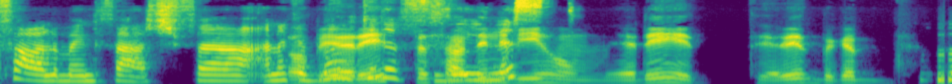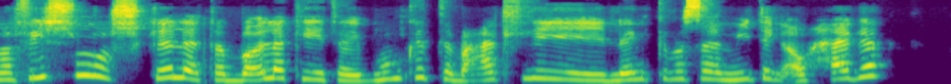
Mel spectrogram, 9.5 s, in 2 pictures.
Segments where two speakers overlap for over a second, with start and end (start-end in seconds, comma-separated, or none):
1.4-2.9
